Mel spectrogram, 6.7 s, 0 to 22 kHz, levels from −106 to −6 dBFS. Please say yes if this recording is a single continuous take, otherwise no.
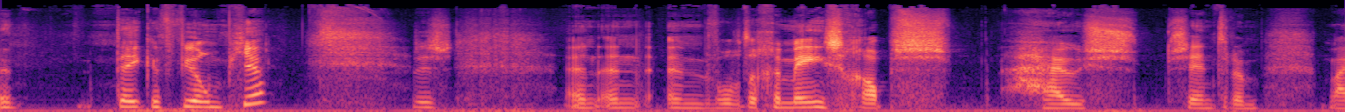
no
